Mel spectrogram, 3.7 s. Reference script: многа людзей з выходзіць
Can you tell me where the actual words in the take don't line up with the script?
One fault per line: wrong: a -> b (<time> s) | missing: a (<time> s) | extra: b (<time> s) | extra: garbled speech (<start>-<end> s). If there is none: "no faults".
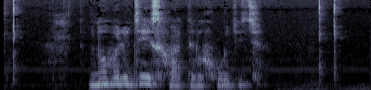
extra: хаты (1.7 s)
